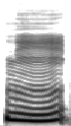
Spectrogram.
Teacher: That word is pronounced with a tone which first falls, then rises.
